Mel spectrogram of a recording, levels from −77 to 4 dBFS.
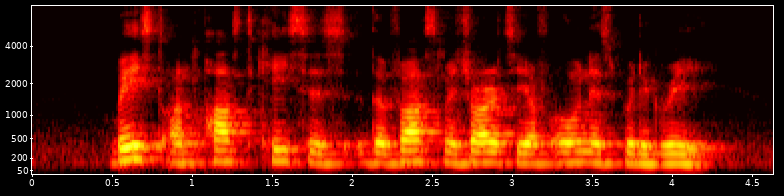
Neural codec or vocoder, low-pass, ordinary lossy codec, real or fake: none; none; none; real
